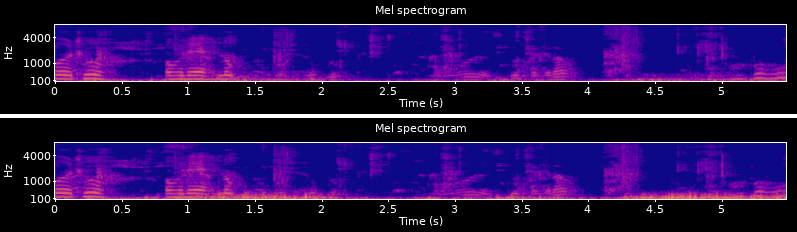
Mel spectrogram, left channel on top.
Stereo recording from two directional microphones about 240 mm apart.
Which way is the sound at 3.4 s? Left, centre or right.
Centre.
